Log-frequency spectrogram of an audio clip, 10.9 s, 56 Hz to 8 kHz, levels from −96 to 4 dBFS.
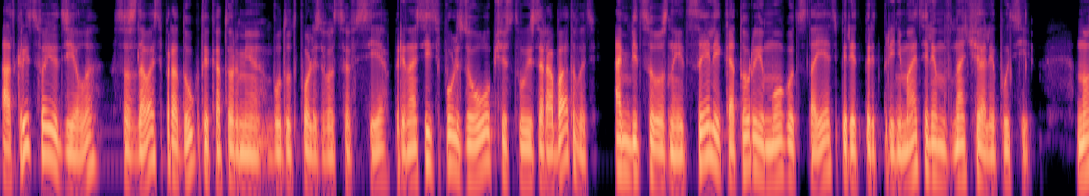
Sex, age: male, 30-49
